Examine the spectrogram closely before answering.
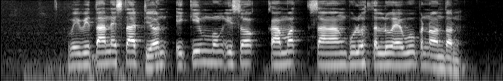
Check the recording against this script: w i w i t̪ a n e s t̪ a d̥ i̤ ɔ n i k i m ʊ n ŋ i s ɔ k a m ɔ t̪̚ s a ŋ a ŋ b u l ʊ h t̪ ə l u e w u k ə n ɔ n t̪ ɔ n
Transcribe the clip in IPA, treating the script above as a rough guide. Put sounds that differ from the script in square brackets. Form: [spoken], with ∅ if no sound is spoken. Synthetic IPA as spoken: w i w i t̪ a n e s t̪ a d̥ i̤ ɔ n i k i m ʊ [∅] ŋ i s ɔ k a m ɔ t̪̚ s a ŋ a ŋ [p] u l ʊ h t̪ ə l u e w u [p] ə n ɔ n t̪ ɔ n

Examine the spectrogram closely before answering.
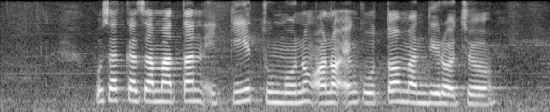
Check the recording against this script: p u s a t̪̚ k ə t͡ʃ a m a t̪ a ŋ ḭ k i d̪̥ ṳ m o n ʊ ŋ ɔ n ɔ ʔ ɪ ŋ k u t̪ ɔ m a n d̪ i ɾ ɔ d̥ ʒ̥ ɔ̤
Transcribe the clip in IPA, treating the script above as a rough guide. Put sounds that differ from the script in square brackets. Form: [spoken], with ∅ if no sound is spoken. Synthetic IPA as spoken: p u s a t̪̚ k [a] t͡ʃ a m a t̪ a [n] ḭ k i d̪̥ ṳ m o n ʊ ŋ ɔ n ɔ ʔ ɪ ŋ k u t̪ ɔ m a n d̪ i ɾ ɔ d̥ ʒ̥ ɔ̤

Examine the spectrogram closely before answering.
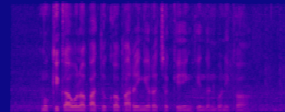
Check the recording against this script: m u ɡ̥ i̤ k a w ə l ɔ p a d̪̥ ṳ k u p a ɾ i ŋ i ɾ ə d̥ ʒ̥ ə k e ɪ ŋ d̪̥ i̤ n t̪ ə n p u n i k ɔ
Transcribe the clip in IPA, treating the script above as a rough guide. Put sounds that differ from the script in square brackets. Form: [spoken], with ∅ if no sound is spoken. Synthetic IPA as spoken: m u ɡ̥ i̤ k a w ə l ɔ p a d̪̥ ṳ k [ɔ] p a ɾ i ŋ i ɾ ə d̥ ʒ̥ ə k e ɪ ŋ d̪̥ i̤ n t̪ ə n p u n i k ɔ

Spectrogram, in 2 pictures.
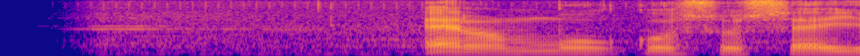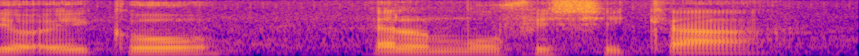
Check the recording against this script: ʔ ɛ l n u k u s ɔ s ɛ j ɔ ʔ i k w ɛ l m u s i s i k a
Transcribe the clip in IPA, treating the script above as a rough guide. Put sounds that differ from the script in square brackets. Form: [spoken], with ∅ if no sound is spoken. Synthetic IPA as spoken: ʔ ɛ l [m] u k u s [u] s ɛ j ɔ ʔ i k [u] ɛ l m u [f] i s i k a

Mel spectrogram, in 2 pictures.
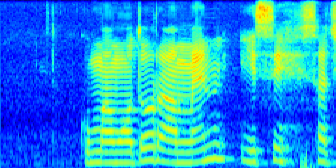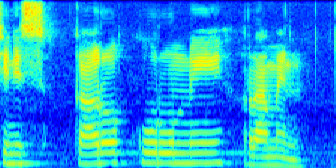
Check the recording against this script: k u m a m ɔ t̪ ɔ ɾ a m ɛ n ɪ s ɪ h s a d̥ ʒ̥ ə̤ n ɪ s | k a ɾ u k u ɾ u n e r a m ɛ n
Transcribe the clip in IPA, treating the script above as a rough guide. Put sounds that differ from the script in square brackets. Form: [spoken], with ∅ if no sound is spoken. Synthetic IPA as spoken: k u m a m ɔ t̪ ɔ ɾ a m ɛ n [i] s ɪ h s a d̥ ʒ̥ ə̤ n ɪ s | k a ɾ [o] k u ɾ u n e r a m ɛ n

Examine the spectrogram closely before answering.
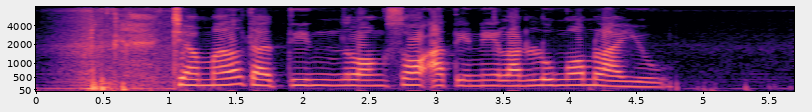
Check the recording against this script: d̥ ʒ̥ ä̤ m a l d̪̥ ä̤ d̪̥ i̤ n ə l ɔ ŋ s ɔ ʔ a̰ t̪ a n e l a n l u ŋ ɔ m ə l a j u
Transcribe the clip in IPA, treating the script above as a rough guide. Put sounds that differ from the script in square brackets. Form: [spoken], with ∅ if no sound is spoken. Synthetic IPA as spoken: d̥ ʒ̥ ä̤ m a l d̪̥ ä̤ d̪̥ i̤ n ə l ɔ ŋ s ɔ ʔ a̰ t̪ [i] n e l a n l u ŋ ɔ m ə l a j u

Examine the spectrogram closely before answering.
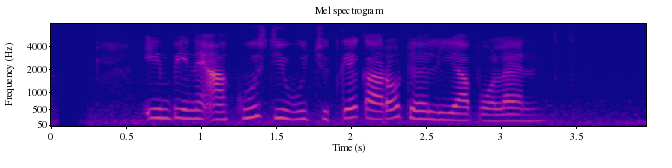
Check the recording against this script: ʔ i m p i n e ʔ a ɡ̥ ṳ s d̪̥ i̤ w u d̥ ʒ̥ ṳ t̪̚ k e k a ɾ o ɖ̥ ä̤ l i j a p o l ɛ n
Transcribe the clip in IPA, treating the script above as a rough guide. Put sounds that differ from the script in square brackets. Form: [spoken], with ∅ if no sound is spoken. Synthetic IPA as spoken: ʔ i m p i n e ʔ a ɡ̥ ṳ s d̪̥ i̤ w u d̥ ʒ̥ ṳ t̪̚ k e k a ɾ o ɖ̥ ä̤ l i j a p o l ɛ n

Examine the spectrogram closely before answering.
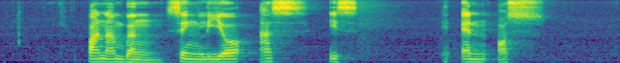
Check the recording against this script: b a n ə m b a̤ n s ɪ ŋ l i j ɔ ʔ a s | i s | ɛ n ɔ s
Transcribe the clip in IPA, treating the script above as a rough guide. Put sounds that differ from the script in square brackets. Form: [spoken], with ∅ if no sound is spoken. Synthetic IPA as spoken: [p] a n [a] m b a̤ [ŋ] s ɪ ŋ l i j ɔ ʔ a s | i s | ɛ n ɔ s

